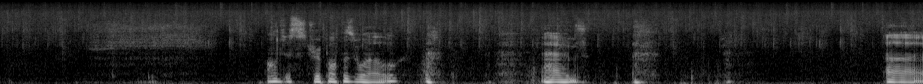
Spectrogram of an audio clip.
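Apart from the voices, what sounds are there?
shower water running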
